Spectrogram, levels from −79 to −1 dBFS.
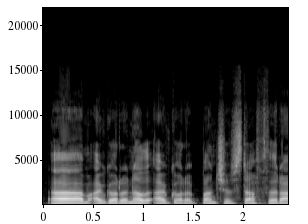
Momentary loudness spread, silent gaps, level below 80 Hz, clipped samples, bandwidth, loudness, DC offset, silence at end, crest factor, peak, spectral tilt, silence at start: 10 LU; none; -52 dBFS; under 0.1%; 13 kHz; -21 LUFS; under 0.1%; 0 s; 16 dB; -4 dBFS; -6 dB/octave; 0.05 s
